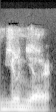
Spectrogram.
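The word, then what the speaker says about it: Mjölnir: It's pronounced Mjolnir. Yeah. Mjolnir, I think. Yeah, Mjornir. Just forget about how it's yeah. Forget about how it's spelled because pronunciation has nothing to do with spelling whatsoever. So Yeah, okay. like just ignore it. Just pronounce it as Mjolnir or something like that.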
